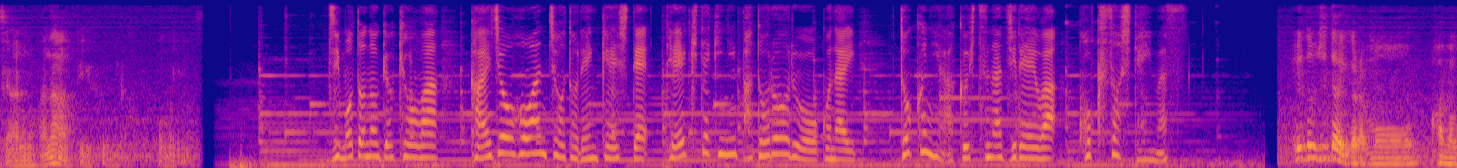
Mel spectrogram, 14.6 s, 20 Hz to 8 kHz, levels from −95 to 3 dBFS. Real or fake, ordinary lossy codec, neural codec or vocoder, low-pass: fake; none; autoencoder, 48 kHz, 128 numbers a frame, DAC-VAE, trained on Japanese speech; 7.2 kHz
